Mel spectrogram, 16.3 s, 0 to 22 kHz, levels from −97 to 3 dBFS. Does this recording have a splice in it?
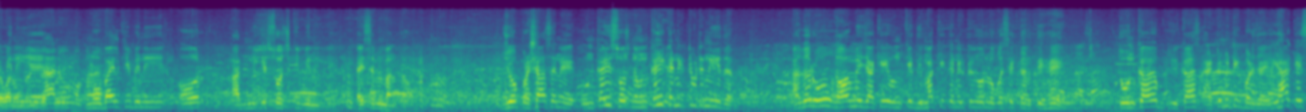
no; 0 cuts

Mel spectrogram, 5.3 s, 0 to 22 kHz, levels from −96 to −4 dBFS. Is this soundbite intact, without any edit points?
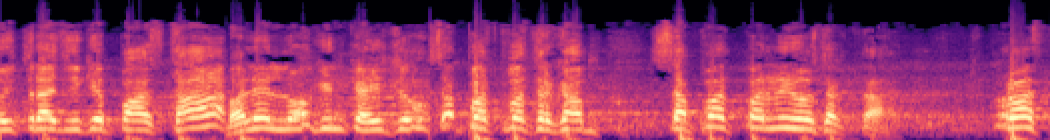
no; 2 cuts; at 1.1 s, 2.1 s

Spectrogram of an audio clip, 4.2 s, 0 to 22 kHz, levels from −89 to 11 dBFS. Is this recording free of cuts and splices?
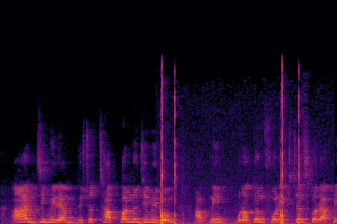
no; 1 cut; at 2.3 s

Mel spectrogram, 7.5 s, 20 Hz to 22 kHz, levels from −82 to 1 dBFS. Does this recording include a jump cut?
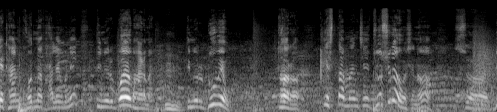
no; 0 cuts

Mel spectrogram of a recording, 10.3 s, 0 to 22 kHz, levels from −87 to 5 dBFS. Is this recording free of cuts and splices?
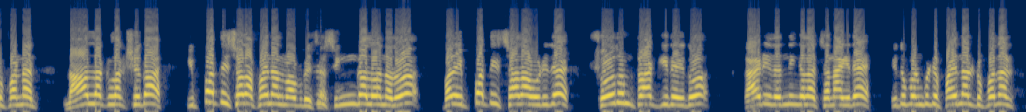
no; 1 cut; at 3.2 s

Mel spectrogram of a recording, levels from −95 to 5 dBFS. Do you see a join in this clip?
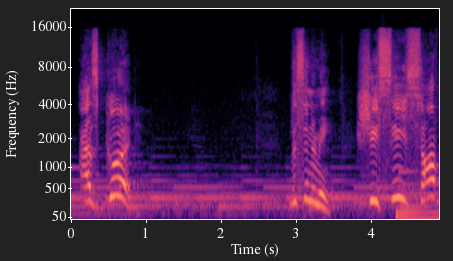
yes; 2 cuts; at 1.5 s, 2.8 s

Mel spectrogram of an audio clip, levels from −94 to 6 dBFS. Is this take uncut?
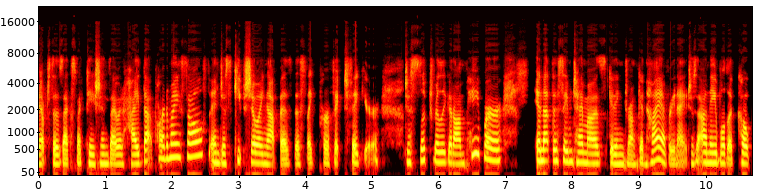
no; 2 cuts; at 5.5 s, 8.5 s

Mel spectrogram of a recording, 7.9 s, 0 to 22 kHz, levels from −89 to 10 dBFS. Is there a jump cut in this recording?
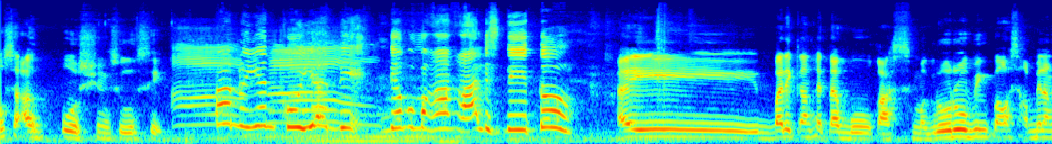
no; 0 cuts

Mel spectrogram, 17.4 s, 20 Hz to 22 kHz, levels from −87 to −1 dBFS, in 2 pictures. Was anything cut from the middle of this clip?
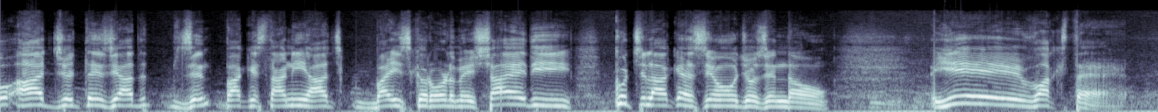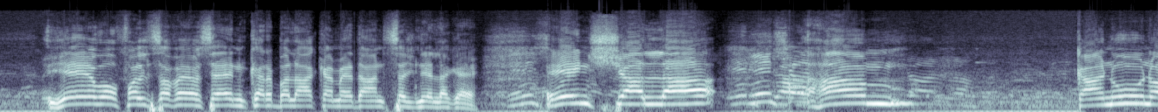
no; 0 cuts

